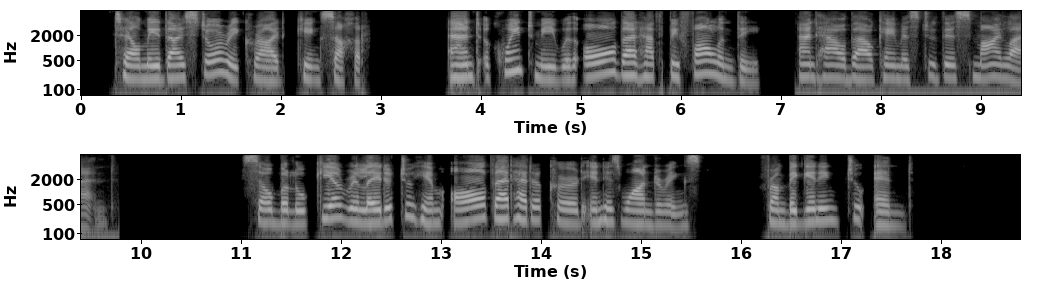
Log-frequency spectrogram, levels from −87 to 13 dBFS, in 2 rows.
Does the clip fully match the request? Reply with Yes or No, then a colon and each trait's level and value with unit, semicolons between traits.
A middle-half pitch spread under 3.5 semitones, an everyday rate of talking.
No: average, 2.9 semitones; slow, 130 wpm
